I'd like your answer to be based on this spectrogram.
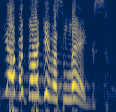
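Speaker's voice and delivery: loud, slow and emphatic; defiant declaration. Real, not acted. Mother answering her son and then the crowd, loud and defiant. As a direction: land it like a sermon.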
